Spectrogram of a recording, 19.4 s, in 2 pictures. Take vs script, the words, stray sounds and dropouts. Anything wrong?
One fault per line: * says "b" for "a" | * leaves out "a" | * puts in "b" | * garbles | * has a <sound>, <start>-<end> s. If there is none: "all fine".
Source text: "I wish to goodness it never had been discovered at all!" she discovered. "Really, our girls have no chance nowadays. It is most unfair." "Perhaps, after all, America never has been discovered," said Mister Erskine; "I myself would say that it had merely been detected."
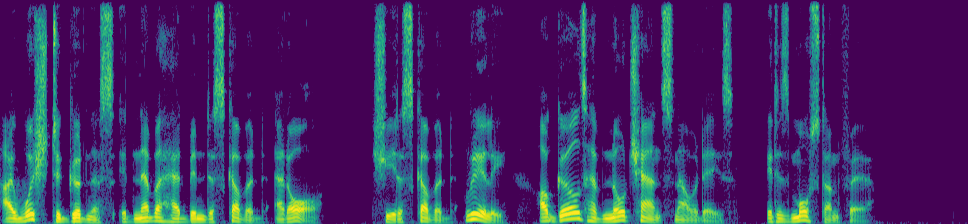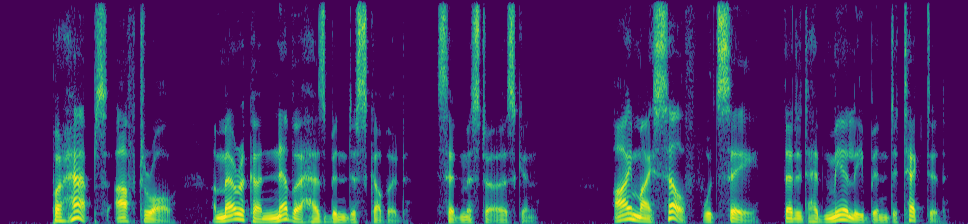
all fine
